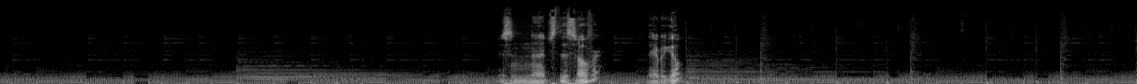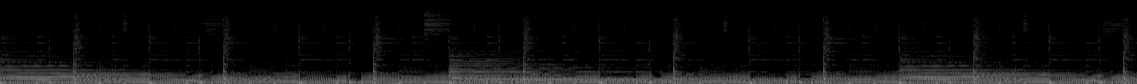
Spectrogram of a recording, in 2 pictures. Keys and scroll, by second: 2.2 Up, 4.9 Left, 9.3 shift+c, 13.3 a, 22.1 shift+x.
